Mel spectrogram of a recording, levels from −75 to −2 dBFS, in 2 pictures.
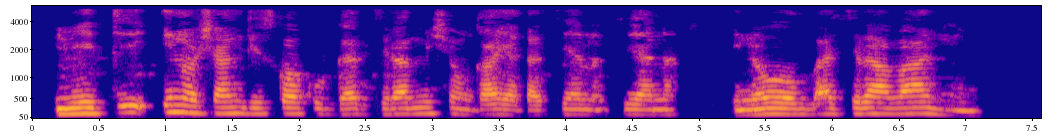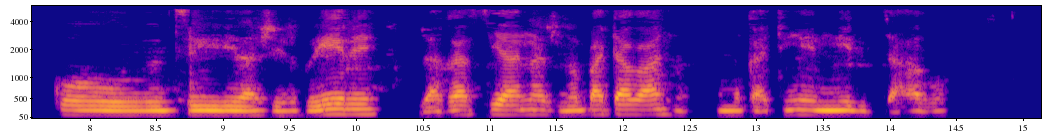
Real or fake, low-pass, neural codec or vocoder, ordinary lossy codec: fake; 5.4 kHz; codec, 44.1 kHz, 7.8 kbps, Pupu-Codec; MP3, 32 kbps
